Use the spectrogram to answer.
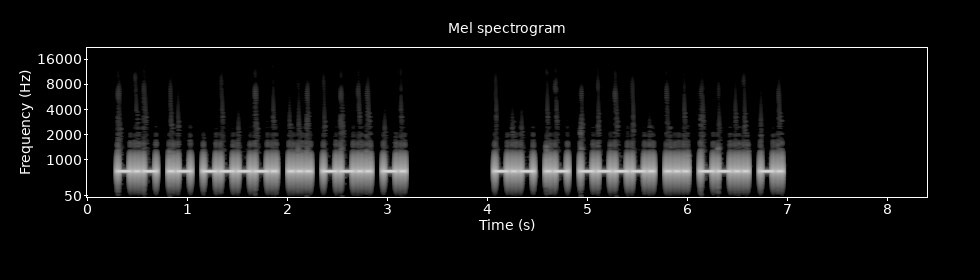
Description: Morse code, heard as a keyed tone, about 28 wpm, 700 Hz. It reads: KA9SZN KA9SZN
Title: USA Call Signs - 6 Characters - Repeated 2x - 28wpm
